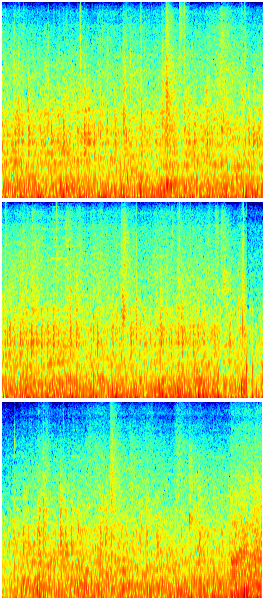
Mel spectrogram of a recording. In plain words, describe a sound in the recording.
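A shopping cart rattles as its wheels roll over a smooth floor.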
